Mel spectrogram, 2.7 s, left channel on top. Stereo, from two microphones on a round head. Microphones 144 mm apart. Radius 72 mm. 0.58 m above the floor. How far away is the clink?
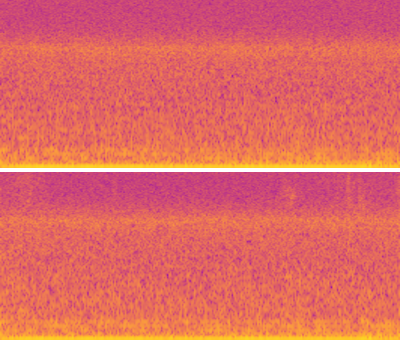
I don't hear a clink.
